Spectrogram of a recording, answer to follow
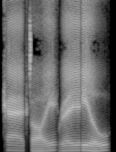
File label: voice cacti radio; SPS Intro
